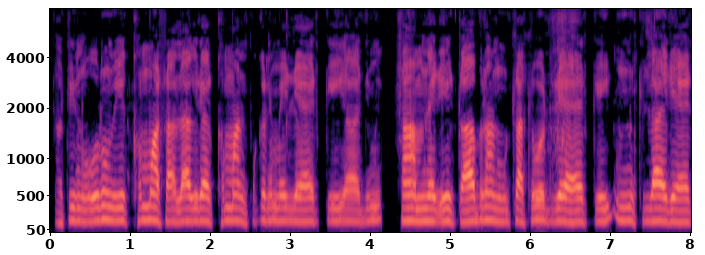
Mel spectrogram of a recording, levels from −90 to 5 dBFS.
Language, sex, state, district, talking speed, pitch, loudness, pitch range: Marwari, male, Rajasthan, Nagaur, 210 wpm, 160 Hz, -24 LUFS, 155-170 Hz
